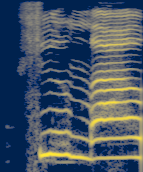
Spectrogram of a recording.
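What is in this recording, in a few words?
"xióng māo", Mandarin Chinese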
